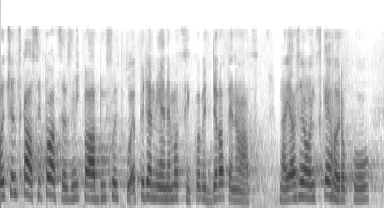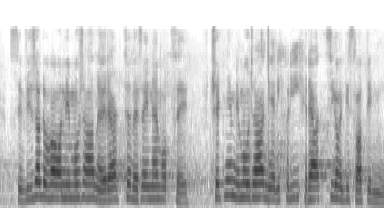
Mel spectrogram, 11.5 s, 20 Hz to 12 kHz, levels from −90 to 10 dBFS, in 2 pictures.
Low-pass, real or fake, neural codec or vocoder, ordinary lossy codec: 7.2 kHz; fake; codec, 16 kHz, 4 kbps, X-Codec, HuBERT features, trained on general audio; AAC, 64 kbps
